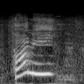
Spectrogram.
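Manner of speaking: one high call of the name; sharp high name call. Real, not acted. Calling dog by name.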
